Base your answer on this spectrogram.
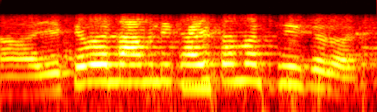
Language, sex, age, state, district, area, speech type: Maithili, female, 60+, Bihar, Sitamarhi, rural, conversation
